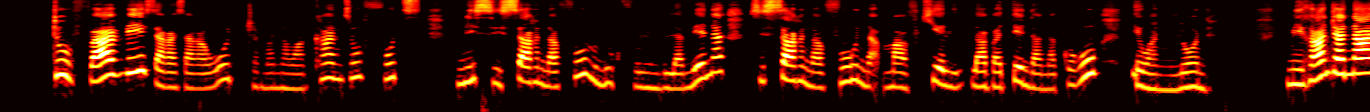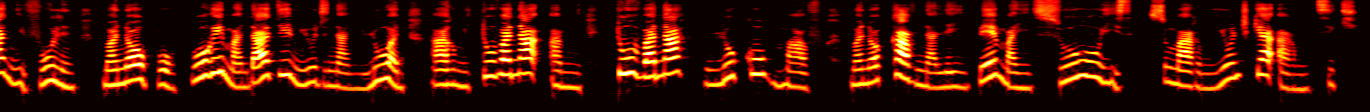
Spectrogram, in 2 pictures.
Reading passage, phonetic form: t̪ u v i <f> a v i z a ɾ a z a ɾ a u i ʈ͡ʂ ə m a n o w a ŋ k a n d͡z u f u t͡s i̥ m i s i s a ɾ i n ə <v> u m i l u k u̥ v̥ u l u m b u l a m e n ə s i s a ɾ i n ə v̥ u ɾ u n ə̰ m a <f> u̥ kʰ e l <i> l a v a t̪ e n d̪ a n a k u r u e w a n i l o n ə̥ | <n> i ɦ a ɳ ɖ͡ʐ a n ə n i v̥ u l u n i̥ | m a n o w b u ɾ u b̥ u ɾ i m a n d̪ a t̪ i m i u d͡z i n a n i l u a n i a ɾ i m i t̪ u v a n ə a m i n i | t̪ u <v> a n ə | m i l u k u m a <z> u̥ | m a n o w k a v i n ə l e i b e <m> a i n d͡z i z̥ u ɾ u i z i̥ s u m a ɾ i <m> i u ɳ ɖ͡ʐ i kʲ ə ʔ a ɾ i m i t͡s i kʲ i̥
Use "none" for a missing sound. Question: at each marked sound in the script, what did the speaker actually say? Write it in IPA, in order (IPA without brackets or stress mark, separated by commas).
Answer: v, f, v, i, m, v, v, m, m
